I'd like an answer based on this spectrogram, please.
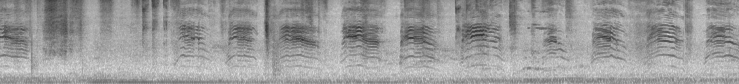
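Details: A hungry stray kitten, burnt and wounded, taken in after being found searching for food: insistent, high, bent meows repeated about once a second, each sliding up then down, with low background hum.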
